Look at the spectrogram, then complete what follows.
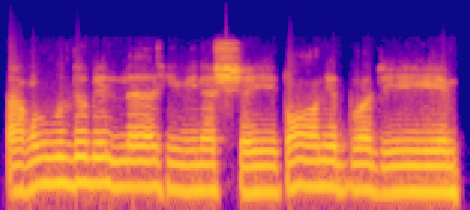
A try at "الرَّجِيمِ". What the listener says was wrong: রটা আরেকটু মোটা নিও, রাজিম।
